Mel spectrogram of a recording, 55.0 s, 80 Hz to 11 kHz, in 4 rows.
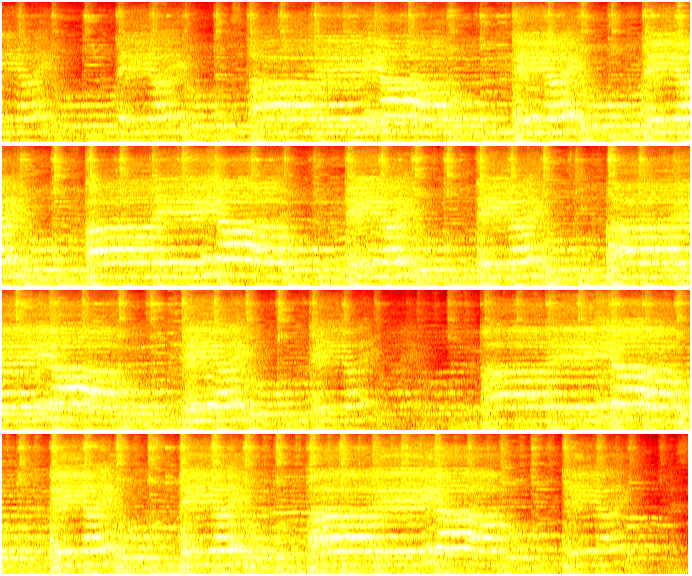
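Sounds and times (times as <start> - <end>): frame drum beats: 0.0 - 54.4
acoustic guitar: 0.0 - 55.0
group of voices singing: 0.0 - 55.0.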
